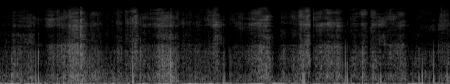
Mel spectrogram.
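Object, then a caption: Cork coaster. Long nails tap and scratch the surface of a round, solid, palm-sized cork coaster held right next to a mini microphone. The result is a dense, continuous scratchy rustle with soft, low, close-up thumps and sharp little ticks scattered throughout.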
